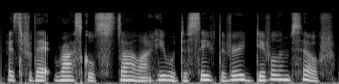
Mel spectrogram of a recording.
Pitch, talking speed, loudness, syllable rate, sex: 190 Hz, 210 wpm, -18 LUFS, 5.9 syllables/s, female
